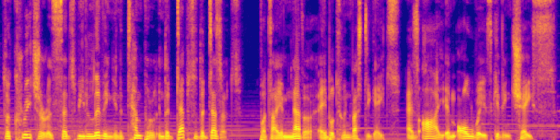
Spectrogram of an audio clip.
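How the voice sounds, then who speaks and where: A man's voice: lowish voice, normal speed, few pauses, a little mellow, lightly acted. Man voicing a formal zebra prince over music. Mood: grave, courteous. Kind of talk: fan comic dub acting. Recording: music under the voice.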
